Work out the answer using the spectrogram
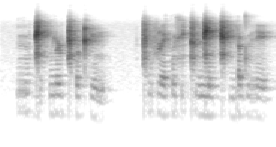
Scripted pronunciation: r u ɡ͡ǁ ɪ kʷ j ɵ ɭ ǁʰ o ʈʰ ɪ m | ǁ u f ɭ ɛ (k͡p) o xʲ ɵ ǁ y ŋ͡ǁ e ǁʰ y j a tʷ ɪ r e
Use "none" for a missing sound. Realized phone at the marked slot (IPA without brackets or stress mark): k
